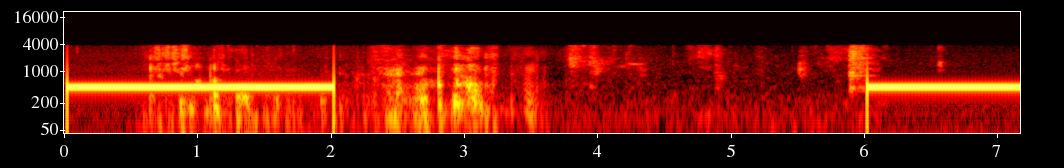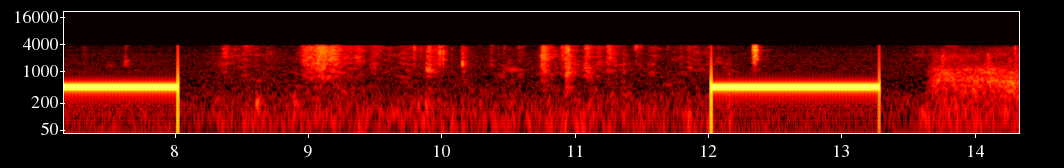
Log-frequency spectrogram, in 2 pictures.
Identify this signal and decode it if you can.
Ringback tone (North America), 440 + 480 Hz.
